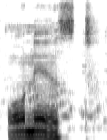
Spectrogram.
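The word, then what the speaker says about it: honest: इधर सी is dash ऑनेस्ट ऑनेस्ट teacher ठीक है अब यहां पर देखिए यहां पर एस क्या है आपका साइलेंट है जब आप इसको लिखोगे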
